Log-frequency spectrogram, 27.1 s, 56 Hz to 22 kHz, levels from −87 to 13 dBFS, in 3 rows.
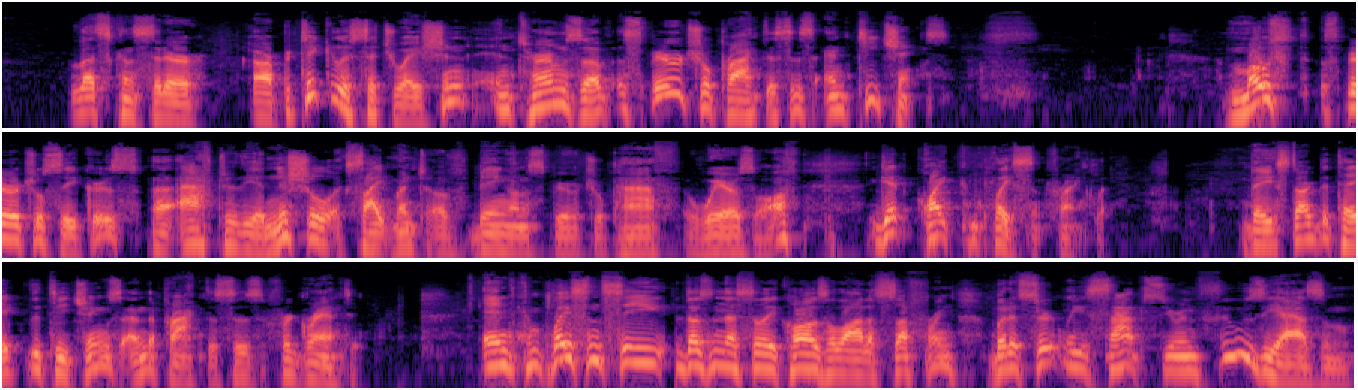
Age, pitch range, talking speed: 60-79, 110-165 Hz, 130 wpm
